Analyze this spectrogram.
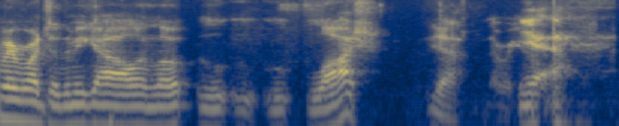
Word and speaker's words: Losh: Josh Losh. Well, Losh, I'll Losh. tell people, I'll be like, yeah, it's like Josh, and they'll be like, oh, Josh Losh. No, just that's how you pronounce it, but nobody can say my name.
